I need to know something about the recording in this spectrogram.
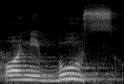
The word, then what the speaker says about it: ônibus: Olha só, quando eu falo ônibus, o bus é a sílaba mais forte. Só que daí fica estranho, né? Ônibus é ônibus. Então, por isso que a letra O, então, ela vai ser acentuada e não o bus.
